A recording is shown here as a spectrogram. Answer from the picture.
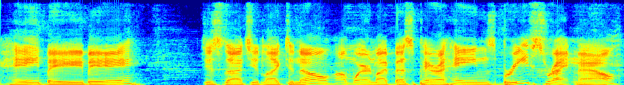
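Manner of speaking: low, slow husband's come-on; seductive mock whisper. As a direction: croon a drawn-out bad seduction. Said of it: "I whispered this into her".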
